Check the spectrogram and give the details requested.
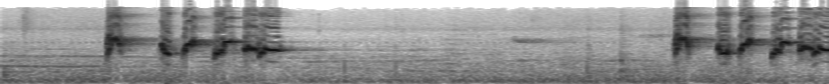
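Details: Lure song of a red-whiskered bulbul in the double-twist style, meant to excite birds into fighting song: two clear phrases of quick, bright whistles sliding downward, the second cut short, with a faint note between.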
